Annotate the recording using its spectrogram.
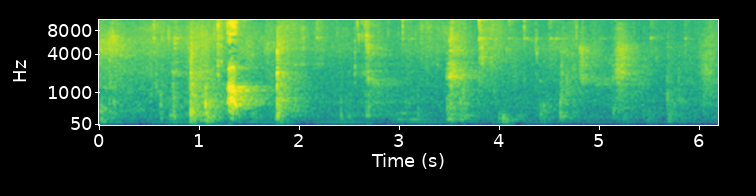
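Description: A dog chasing and biting at its own tail, making a string of short, irregular sounds, the loudest just over a second in.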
